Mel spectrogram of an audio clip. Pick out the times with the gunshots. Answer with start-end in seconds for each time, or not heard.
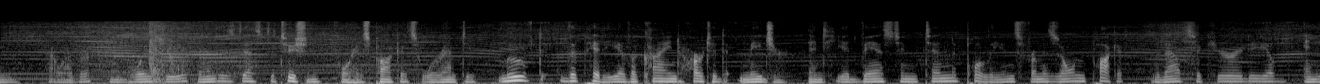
1.4-2.5.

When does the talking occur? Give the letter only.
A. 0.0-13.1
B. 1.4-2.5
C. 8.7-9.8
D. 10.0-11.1
A.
